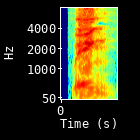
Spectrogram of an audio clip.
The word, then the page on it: Vem: patua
